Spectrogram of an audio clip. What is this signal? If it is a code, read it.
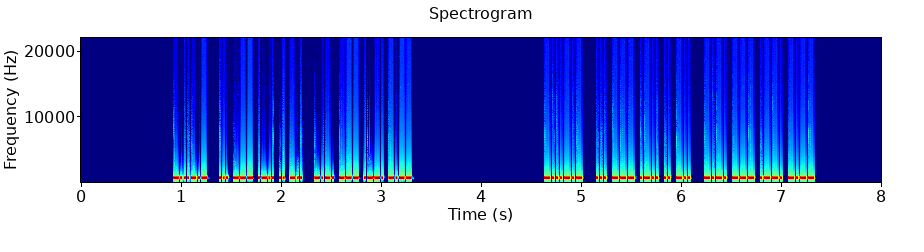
Morse code, heard as a keyed tone, about 56 wpm, 700 Hz. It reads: <BK> SOLID COPY <BK> SOLID COPY
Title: Speed-Racing Common QSO Phrases Encore - 45wpm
